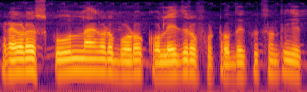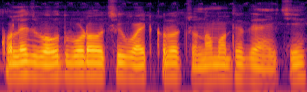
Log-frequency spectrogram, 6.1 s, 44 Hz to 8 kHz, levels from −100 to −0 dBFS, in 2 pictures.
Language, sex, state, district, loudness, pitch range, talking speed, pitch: Odia, male, Odisha, Malkangiri, -19 LUFS, 105-130 Hz, 195 wpm, 115 Hz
